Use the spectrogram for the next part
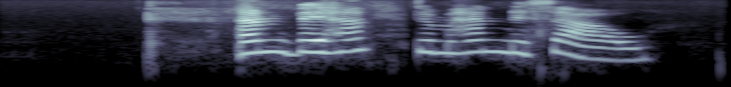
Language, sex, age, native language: Icelandic, female, 8, Icelandic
